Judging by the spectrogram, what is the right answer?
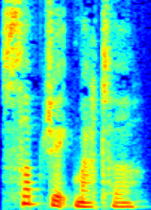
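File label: "subject matter", British English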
